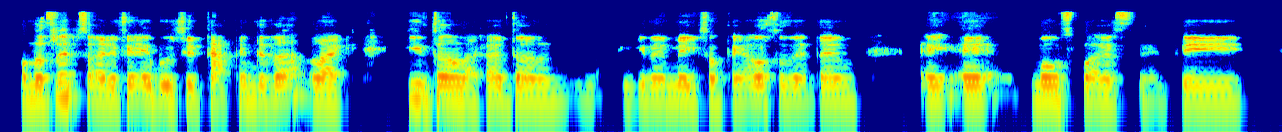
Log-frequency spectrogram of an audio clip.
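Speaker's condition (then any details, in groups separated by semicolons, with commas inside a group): Cerebral palsy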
